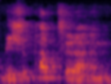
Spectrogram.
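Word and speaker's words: מִשְׁפָּט: 발음하면요 짜증나게 해서 죄송합니다 미슈파티입니다 오른쪽에서 왼쪽 읽어요 미슈파트라는 발음의 정의라는 단어입니다 이게 이제 앞에 말했던 여기에서의 사용된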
